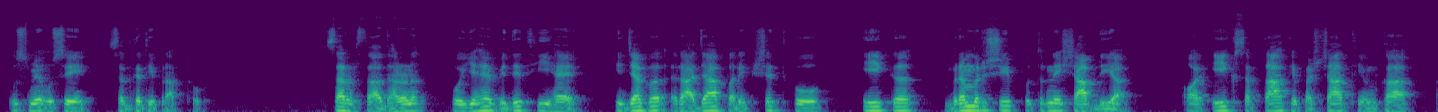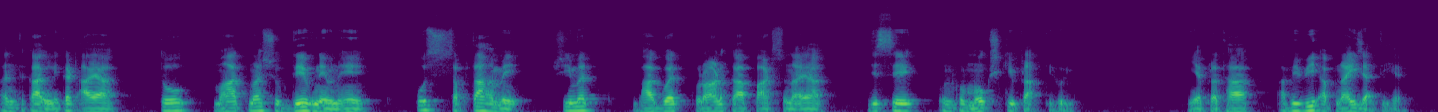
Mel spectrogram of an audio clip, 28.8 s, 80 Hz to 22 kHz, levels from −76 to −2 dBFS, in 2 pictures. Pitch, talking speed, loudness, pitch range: 100 Hz, 125 wpm, -26 LUFS, 95-110 Hz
